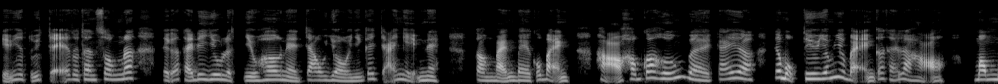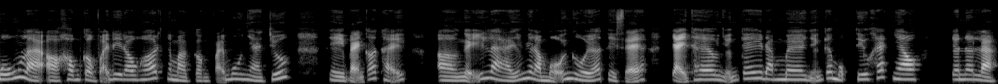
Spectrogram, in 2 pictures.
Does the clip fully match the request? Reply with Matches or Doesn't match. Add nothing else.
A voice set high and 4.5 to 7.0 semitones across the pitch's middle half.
Matches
